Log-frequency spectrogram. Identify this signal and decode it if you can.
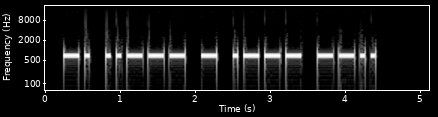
Morse code, heard as a keyed tone, about 17 wpm, 700 Hz. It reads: N2TJZ
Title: USA Callsign DE Callsign 17wpm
